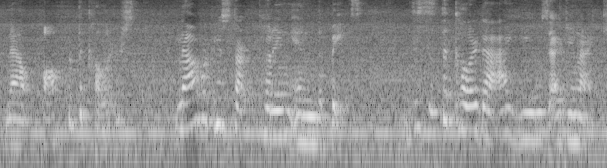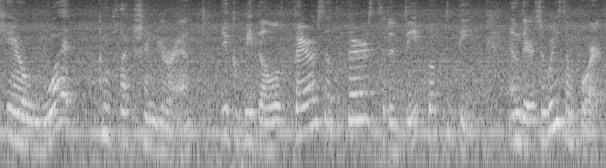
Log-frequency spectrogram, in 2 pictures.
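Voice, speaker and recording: A young woman with a raspy morning voice, chatting and instructing through a makeup tutorial at home. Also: mid-range voice, big pitch swings, a little fast, over loud music, low-quality recording. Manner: chatty, instructive, with fillers and asides. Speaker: makeup vlogger. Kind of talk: makeup tutorial talk to camera. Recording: loud background hiss and air-conditioner hum.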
